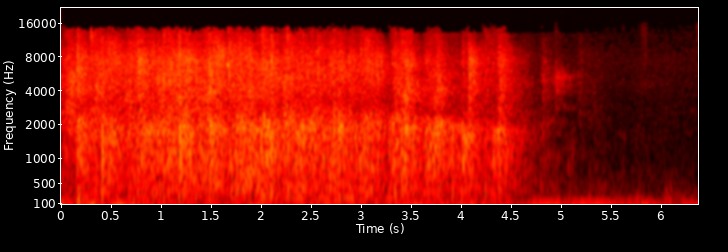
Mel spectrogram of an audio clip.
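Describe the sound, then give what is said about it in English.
A crowd of people applauds two men, a dense steady patter of clapping that carries on for several seconds before quickly thinning out and fading, leaving a low background hum. “Round of applause for these two guys.”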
